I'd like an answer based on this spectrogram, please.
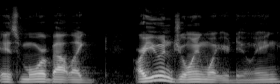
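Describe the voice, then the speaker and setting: Medium-pitched man with a Texan accent, moderate pace and ordinary pitch variation, in a very clean recording with a silent background. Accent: Texan American. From Texas (Montgomery, near Houston). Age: 20s. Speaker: musician with a full-time sales job. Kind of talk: casual podcast interview.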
